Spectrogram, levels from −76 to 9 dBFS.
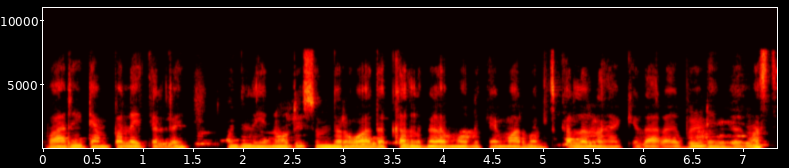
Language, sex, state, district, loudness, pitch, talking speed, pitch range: Kannada, male, Karnataka, Dharwad, -24 LUFS, 115 Hz, 115 wpm, 110-120 Hz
